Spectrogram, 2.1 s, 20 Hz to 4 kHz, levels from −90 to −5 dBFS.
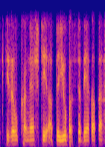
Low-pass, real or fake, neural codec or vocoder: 3.6 kHz; fake; codec, 16 kHz, 1.1 kbps, Voila-Tokenizer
